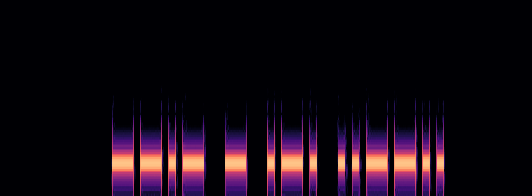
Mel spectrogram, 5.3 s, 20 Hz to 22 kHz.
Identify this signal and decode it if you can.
Morse code, heard as a keyed tone, about 17 wpm, 700 Hz. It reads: QTR?
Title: Q-Codes Repeated 3x 17wpm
